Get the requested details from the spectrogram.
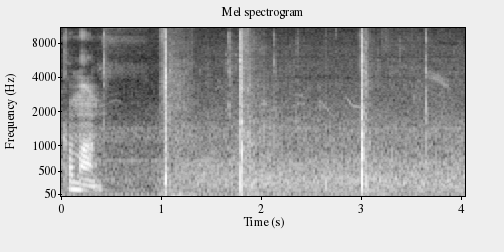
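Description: A tennis ball is hit sharply with a racket.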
